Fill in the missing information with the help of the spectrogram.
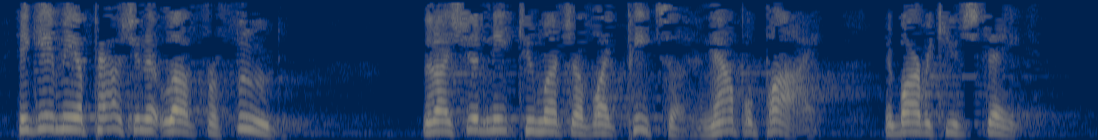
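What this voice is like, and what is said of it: American accent. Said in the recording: “from Dayton, Ohio, with a U.S. accent”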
